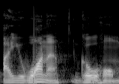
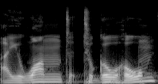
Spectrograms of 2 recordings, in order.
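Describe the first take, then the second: First: Want and to blend into one word, wanna. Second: Want and to are said as separate words. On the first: "you can say, ... Wanna is like a combination of want and to together" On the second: "instead of saying"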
